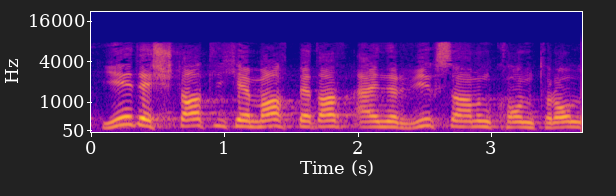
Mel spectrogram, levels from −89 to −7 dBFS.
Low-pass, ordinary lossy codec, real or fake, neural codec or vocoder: none; none; real; none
